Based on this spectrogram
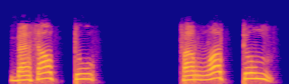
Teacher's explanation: نلاحظ أن صفة الطاء باقية وهي الاستعلاء، فلا ننطق بتاء مشددة ولا ننطق بطاء مشددة · Term: الإدغام الناقص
